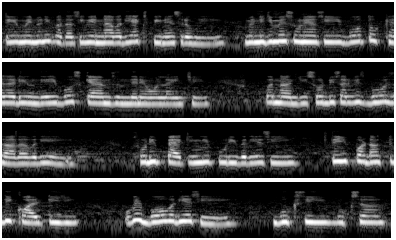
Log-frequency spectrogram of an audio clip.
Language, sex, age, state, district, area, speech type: Punjabi, female, 18-30, Punjab, Mansa, rural, spontaneous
